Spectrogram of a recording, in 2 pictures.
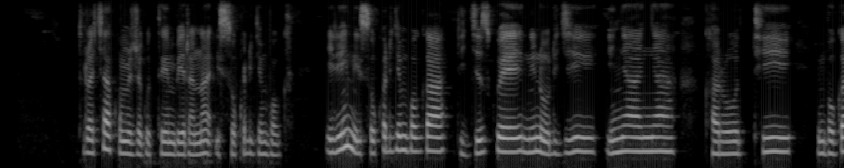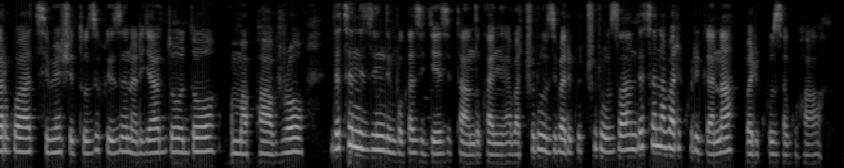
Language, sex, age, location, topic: Kinyarwanda, female, 18-24, Huye, finance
